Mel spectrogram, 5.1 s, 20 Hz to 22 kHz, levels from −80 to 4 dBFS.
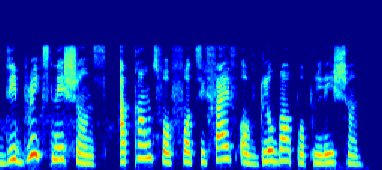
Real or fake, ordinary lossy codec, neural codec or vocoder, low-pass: fake; none; vocoder, 22.05 kHz, 80 mel bands, Vocos; 7.2 kHz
